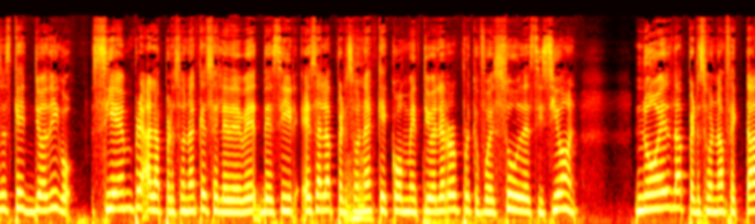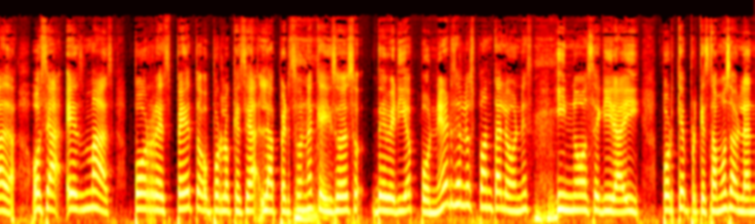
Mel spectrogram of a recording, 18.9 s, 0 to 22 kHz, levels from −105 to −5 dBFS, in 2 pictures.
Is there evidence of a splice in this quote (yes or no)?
no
